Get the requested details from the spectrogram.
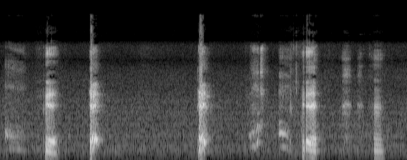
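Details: Young child hiccuping and laughing: sharp, abrupt hiccup sounds mixed with giggles and laughter; ordinary hiccups.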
